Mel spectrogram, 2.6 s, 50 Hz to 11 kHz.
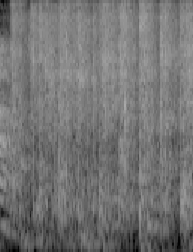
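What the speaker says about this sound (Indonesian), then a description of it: "Ya, tepuk tangan untuk kelompok 3" A class of schoolchildren clapping for a group in the classroom, a continuous dense rattle of many small hands with occasional sharper accents, fairly close and loud throughout.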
